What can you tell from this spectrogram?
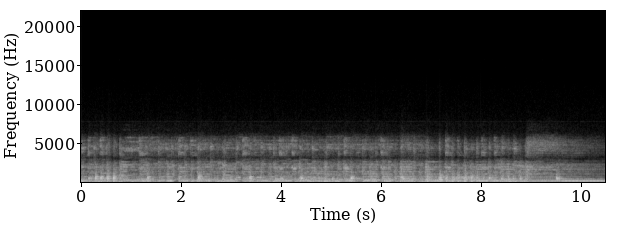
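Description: Southern rock band playing: electric guitars, bass and drum kit. About nine seconds in, the drums mostly drop out and the band holds a steady closing chord.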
